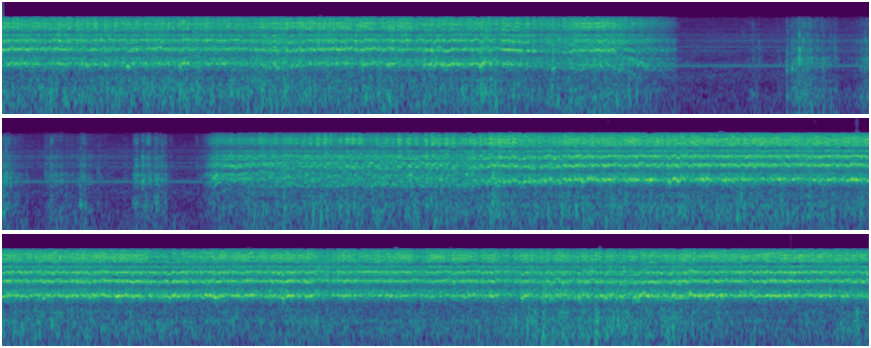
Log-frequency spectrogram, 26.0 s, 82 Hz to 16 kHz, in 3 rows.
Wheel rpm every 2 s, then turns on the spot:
230, 220, 220, 50, 20, 70, 170, 220, 230, 230, 230, 230, 230.
8-10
